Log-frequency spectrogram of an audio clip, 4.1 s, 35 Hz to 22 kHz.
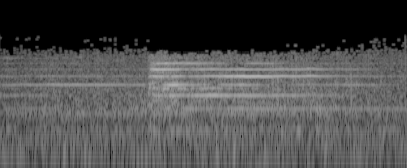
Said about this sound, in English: The bells of the bombed Cathedral of Coventry, striking 2 on the afternoon of this Christmas day, sound the greetings of Britain to the world.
